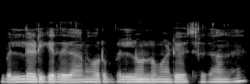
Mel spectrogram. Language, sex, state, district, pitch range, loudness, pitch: Tamil, male, Tamil Nadu, Nilgiris, 110-120 Hz, -17 LUFS, 115 Hz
